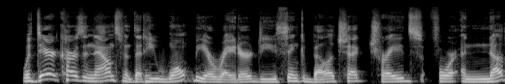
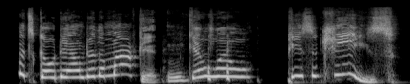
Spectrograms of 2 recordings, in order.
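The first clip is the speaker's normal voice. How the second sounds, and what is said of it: Put-on old-time New York accent. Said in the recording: “What accent is that? ... It's a 1920s New Yorker.”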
